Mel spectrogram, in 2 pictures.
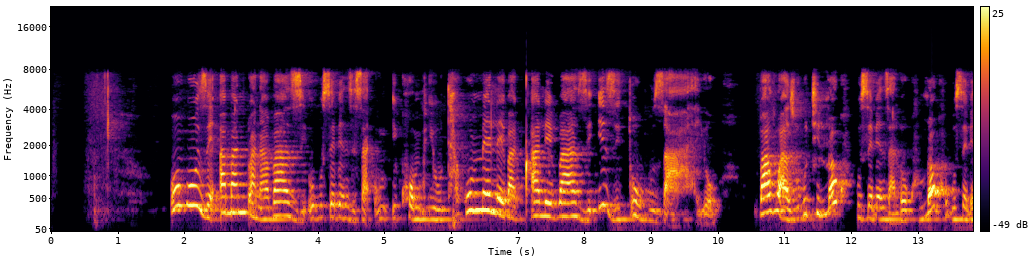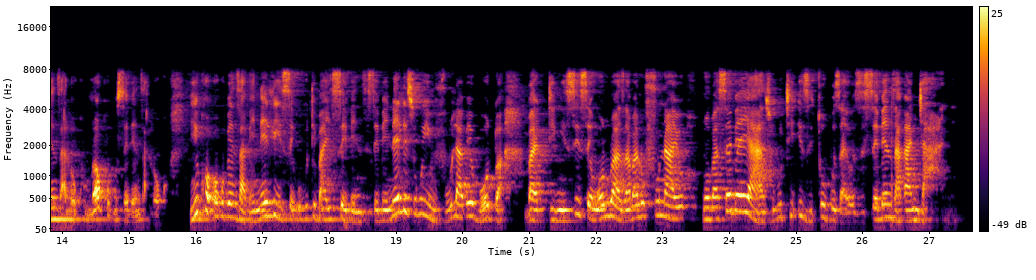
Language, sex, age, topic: North Ndebele, male, 36-49, education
